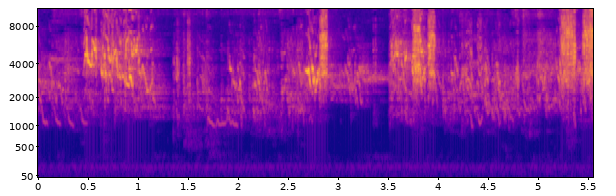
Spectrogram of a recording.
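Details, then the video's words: Australian budgerigars chatter in a busy, warbling jumble of high chirps, squeaks and buzzy trills, pausing briefly around the middle before resuming, over a faint low hum. "budgie chirping sound"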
